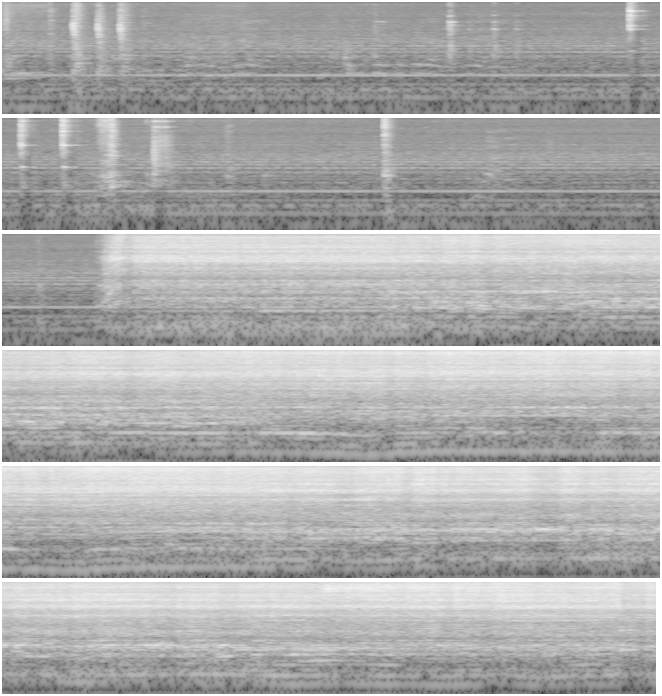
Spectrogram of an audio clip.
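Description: Belt-driven wood lathe running with a steady hum and a few light knocks as a snooker cue shaft spins. About ten seconds in, a much louder steady rasping noise sets in suddenly as the spinning wooden shaft is sanded by hand.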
